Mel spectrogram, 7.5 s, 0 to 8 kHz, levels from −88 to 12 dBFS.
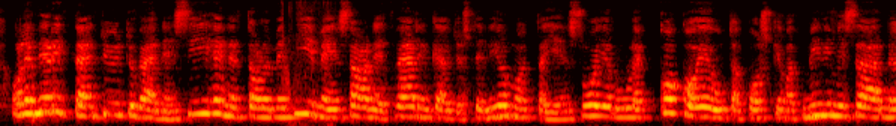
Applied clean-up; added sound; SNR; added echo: neural separator model SepFormer DNS4.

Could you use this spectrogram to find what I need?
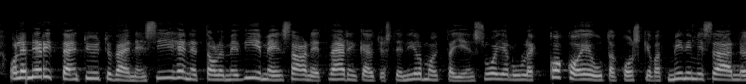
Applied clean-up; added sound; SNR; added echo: none; none; none; none.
